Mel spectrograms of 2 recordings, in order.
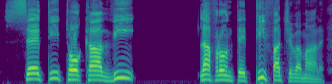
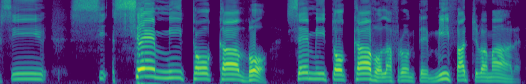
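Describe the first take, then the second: First: Emphatic, stretched Italian pronunciation; Italian accent. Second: Slow, drawn-out Italian pronunciation; Italian accent. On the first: Host explains the change when "you" touch your forehead, emphatic Italian accent. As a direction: demonstrate the Italian, drawing out "ti toccavi". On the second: Host explains verb changes for "I touch my forehead", slow Italian accent. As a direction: demonstrate the Italian slowly, leaning on "mi". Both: Shown as a demonstration. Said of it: "That's a good Italian accent".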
